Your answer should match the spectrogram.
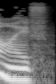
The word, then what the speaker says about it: live: লিভ আপনার এখানে শুধু Live. দেখবেন যে কি উচ্চারণটা। আর যখন অ্যাডজেক্টিভ হিসেবে কাজ করে তখন দেখবেন যে এই উচ্চারণটা লাইভ হয়। এখানে দেখেন এই লিভটা এখানে অ্যাডজেক্টিভ, এটা উচ্চারণটা Live.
